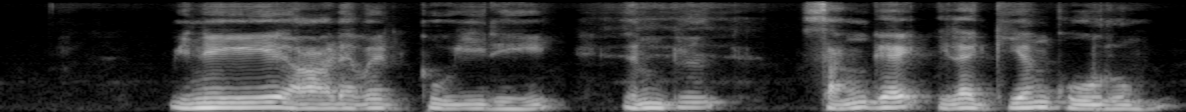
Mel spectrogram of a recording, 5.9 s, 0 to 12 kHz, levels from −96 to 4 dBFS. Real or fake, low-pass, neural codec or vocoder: fake; 10.8 kHz; autoencoder, 48 kHz, 128 numbers a frame, DAC-VAE, trained on Japanese speech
